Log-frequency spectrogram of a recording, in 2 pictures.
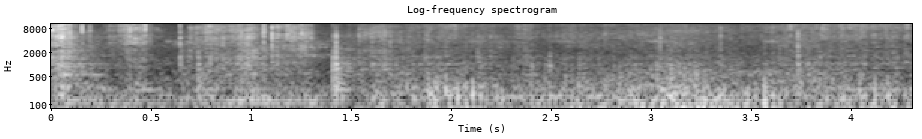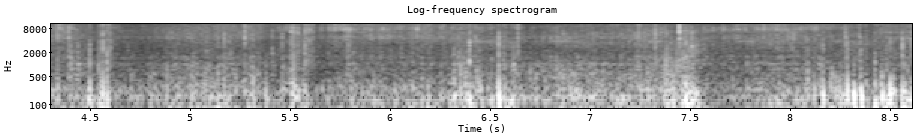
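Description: Long fingernails on both hands scratch quickly across a solid, flat, speckled beige laminate tabletop. The result is a steady, dry, rasping scratch with a heavy low rumble underneath and occasional sharper ticks and crackles. It lasts about nine seconds at a fairly even, soft level.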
